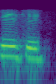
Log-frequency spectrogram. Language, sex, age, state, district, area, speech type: Sindhi, female, 45-60, Uttar Pradesh, Lucknow, urban, conversation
